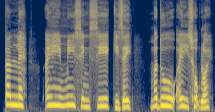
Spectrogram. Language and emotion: Manipuri, fearful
